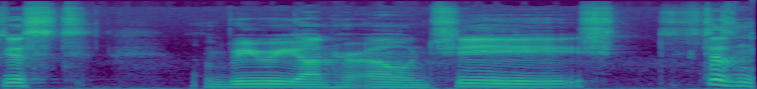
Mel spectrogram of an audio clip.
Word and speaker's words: Riri: I watched it in the dub, and so she like intentionally pronounces it as Riri, and says no. It sounds similar to Lily, but it's Riri. It's not Lily.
